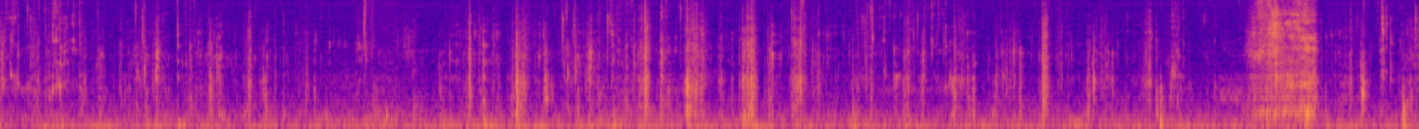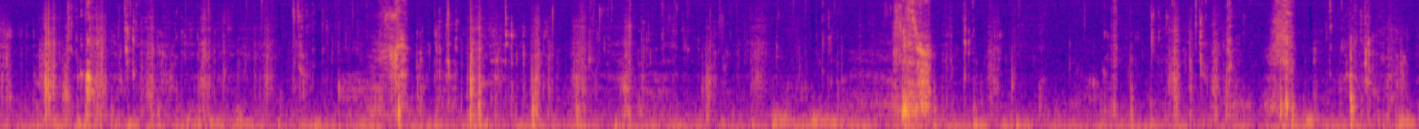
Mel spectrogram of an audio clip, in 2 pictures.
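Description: Close-miked eating: chewing and crunching mouthfuls of curry with cabbage, with short clicks of a spoon on the plate. There are two longer, louder noisy sounds about ten seconds apart.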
